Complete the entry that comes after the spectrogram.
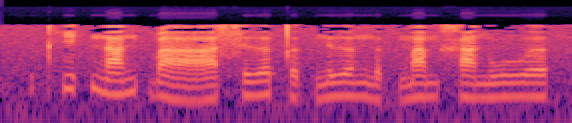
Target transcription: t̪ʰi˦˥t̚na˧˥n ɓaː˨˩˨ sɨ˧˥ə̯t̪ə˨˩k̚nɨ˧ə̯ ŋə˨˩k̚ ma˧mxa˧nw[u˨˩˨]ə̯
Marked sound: incorrect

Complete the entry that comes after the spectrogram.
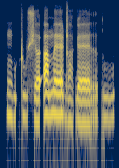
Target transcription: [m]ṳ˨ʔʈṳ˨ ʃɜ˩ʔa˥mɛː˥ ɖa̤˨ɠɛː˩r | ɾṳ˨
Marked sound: correct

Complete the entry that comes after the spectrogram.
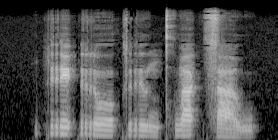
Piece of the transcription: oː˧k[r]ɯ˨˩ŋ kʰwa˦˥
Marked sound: correct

